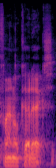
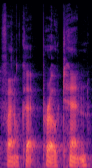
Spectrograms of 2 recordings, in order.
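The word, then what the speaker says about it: Final Cut Pro X: that with something like Final Cut X is like Final Cut Pro 10 apparently according to Matt Miller I'm supposed to say it like that if that makes sense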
